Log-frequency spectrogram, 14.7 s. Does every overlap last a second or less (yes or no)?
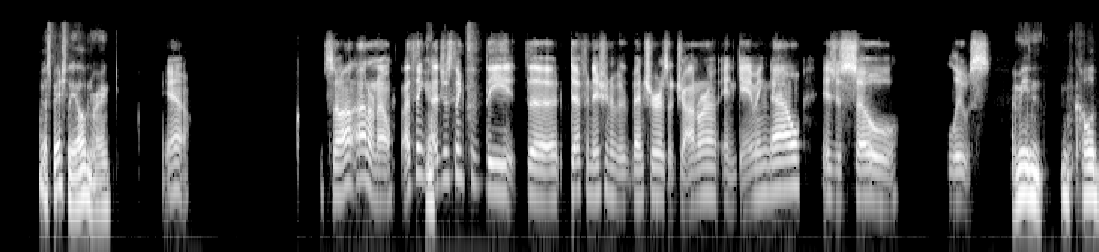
yes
